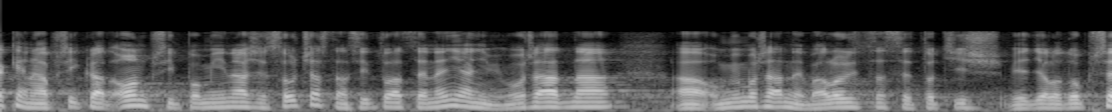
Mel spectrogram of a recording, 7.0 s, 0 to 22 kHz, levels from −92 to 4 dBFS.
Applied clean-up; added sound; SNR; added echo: none; none; none; none.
